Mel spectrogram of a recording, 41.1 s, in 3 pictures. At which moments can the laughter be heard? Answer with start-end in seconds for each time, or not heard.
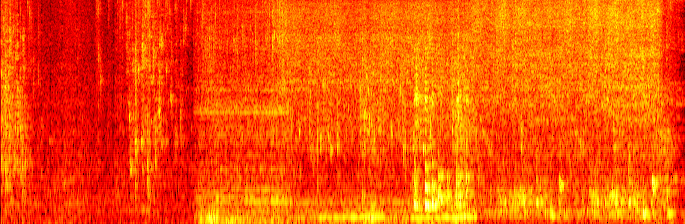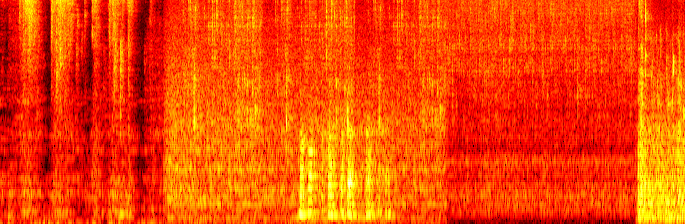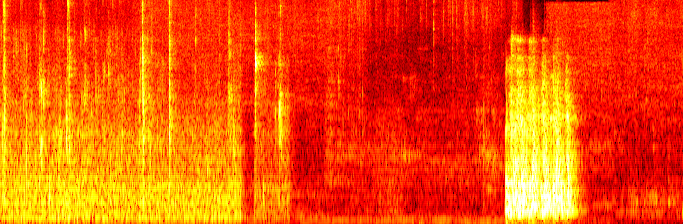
8.2-9.7, 19.6-21.6, 37.5-38.8.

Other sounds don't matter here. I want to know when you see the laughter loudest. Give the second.
38 s.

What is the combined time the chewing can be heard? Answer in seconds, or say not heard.
7 s.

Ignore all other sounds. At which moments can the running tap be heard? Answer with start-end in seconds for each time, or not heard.
0.0-41.0.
